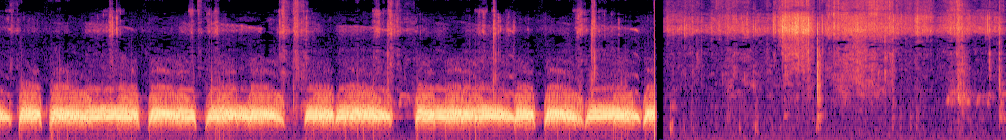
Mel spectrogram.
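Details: Spotted dove cooing, used to lure wild birds in trapping: loud, low, hollow coos in a rapid run of even blocks for about six seconds, then quiet with a faint high hiss like insects.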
